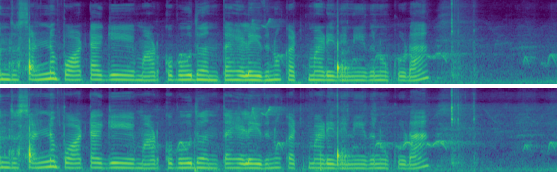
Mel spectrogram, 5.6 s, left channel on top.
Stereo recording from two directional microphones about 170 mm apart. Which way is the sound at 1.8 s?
35° left (ahead or behind).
